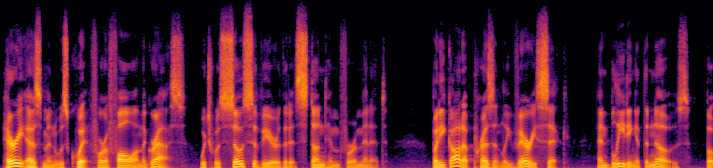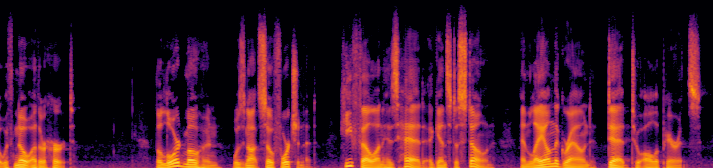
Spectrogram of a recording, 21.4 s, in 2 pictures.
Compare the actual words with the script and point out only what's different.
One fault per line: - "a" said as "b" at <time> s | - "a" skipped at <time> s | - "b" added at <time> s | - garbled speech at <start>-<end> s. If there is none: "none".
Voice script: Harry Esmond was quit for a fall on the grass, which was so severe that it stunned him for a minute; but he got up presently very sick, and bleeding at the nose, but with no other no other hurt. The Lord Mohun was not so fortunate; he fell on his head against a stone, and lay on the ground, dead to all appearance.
- "no other" skipped at 11.4 s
